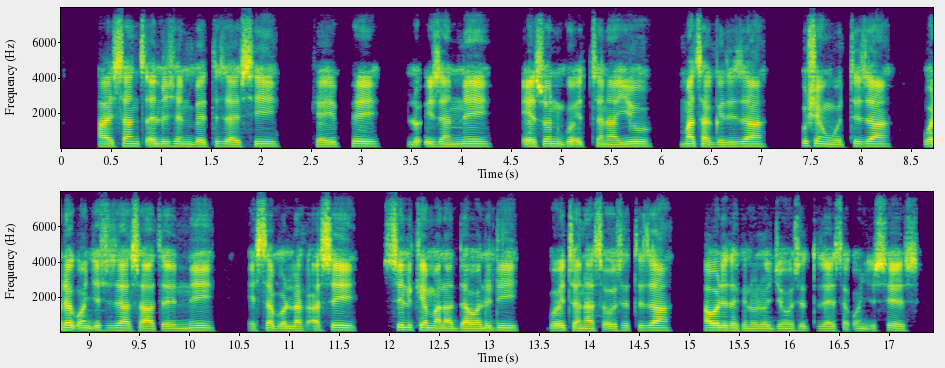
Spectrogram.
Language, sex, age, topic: Gamo, male, 18-24, government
